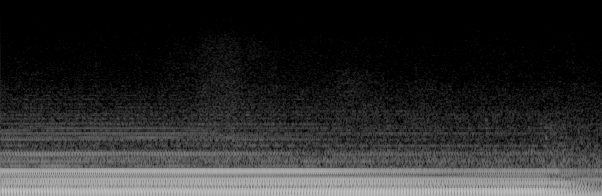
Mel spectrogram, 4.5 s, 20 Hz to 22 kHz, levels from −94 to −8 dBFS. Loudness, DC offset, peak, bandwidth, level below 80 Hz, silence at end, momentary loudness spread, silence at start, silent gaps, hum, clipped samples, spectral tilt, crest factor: -34 LUFS; under 0.1%; -22 dBFS; 4 kHz; -38 dBFS; 0 s; 2 LU; 0 s; none; none; under 0.1%; -10.5 dB/octave; 10 dB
